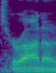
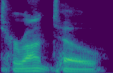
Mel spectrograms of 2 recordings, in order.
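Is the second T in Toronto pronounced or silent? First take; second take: silent; pronounced. First: The second T is silent. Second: The second T is pronounced. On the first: The speaker calls it right. "you're not supposed to pronounce the second T" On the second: The speaker calls it wrong. "not Toronto, which I've always been saying"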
